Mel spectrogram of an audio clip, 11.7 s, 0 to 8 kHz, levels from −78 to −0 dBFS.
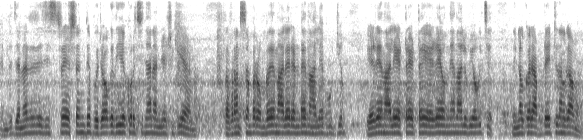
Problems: constant background noise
